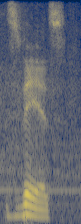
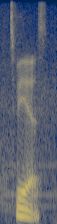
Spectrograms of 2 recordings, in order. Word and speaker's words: Sveers: It's not Sviers or Sviers. It's Sveers. Sveers. Yordi Sveers.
